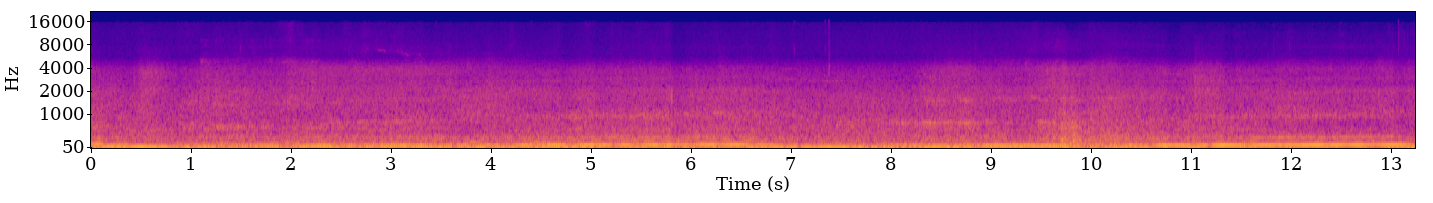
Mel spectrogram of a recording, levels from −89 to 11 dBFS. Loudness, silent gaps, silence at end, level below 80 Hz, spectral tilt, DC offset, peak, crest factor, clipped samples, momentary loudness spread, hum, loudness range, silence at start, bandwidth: -18 LUFS; none; 0 s; -18 dBFS; -8 dB/octave; under 0.1%; -2 dBFS; 14 dB; under 0.1%; 5 LU; none; 2 LU; 0 s; 6.8 kHz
